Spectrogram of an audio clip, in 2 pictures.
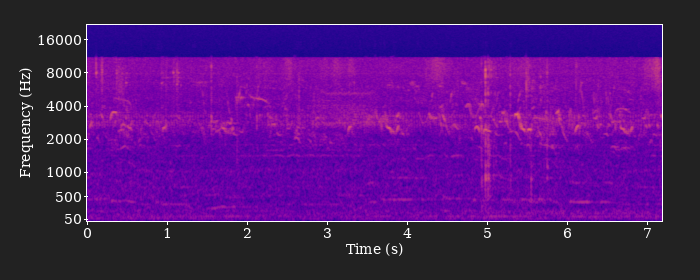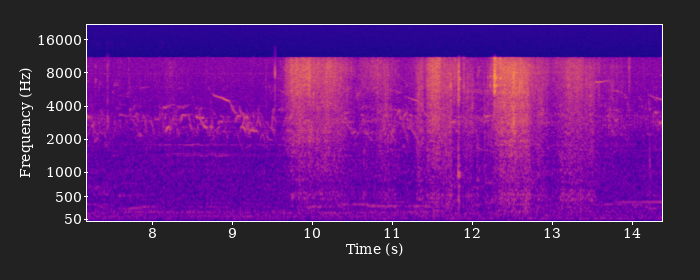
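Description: Outdoor rural background with scattered small bird chirps and a steady low hum. Two bursts of rustling noise come in the last few seconds.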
